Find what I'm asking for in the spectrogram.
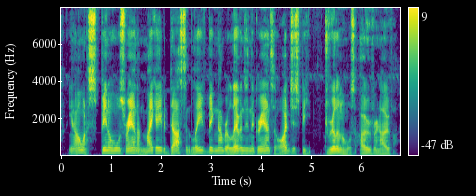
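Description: Very fast speech from a man at medium pitch, with ordinary pitch variation, on a very clean recording with a silent background. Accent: rural Australian. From New South Wales, Australia. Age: 40s. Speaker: cutting horse trainer. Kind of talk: casual interview. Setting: at a showground.

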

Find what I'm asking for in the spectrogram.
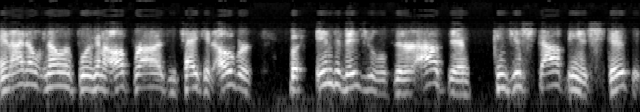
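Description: A man with a Southern US accent, high pitch, ordinary pitch variation and a fairly slow pace. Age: 60s. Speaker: carpenter, radio caller. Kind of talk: call-in opinion. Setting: phone call.

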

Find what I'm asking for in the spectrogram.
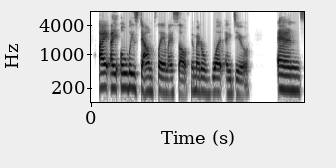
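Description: Speaking with an American accent, a woman uses an ordinary speaking voice at a medium pitch and a fairly slow pace. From New York City (Queens). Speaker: puppeteer. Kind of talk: interview.

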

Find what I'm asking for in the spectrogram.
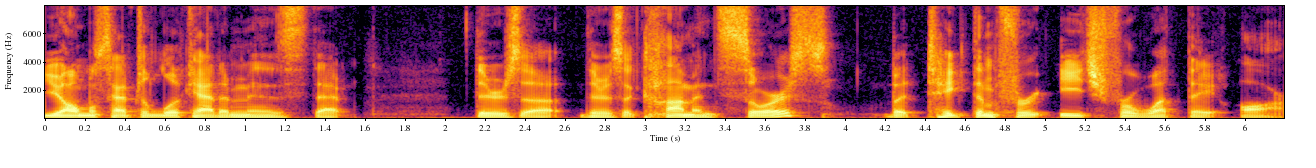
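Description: Man with a normal speaking voice, fairly low pitch, fairly even intonation and a moderate pace, in a dry, close sound with no echo. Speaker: film buff. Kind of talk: casual chat about movies.

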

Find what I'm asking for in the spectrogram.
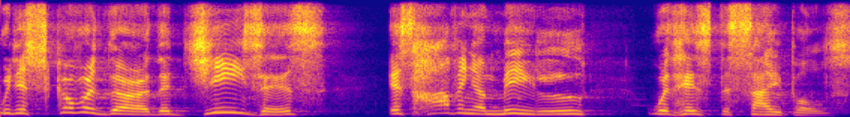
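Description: With a Belfast accent, a man speaks high in pitch at a fairly slow pace. His intonation is lively. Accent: Northern Irish (Belfast), moderately strong. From Belfast, Northern Ireland. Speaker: pastor. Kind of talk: sermon. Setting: church with congregation and online stream.

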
